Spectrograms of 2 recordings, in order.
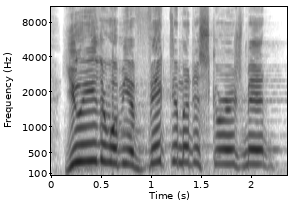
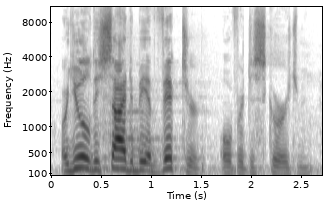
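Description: First: Slightly lifted, suspended first option; raised either-or. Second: Low, soft second option; hushed resolve. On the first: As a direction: hold the pitch up and leave the choice hanging. First half of either-or choice. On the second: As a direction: drop the voice deep and quiet to land the choice. Hushed second half of choice. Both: Real, not acted.

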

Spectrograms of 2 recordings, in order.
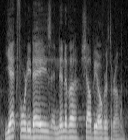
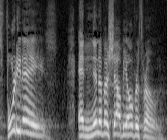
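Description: First: Said in the usual way. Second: A reluctant prophet booming his doom. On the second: Acted. Jonah's short grudging sermon.

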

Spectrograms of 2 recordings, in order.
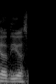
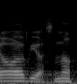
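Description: First: Said in the usual way. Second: Put-on hushed "Oh, Dios, no" of a frightened boy; dismayed gasp. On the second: Boy who spilled the teacher's juice, hushed dismay. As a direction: breathe "Oh, Dios, no" softly, in dismay. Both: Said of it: "Bueno, no dije: "Oh, Dios".

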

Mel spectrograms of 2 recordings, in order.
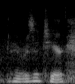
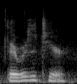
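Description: First: Soft echo. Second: Said in the usual way. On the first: Real, not acted. Admitting to listeners he cried, softly repeated.

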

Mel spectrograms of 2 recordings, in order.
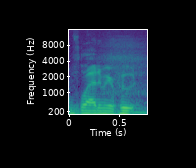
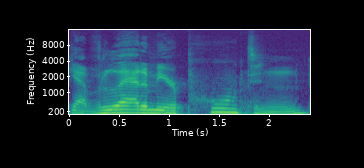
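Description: First: Said in the usual way. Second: "Vladimir Putin" drawn out slowly, rising at the end on "Putin"; mocking Steven Seagal's pronunciation. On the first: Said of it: "'Cause everyone's like". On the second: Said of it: "just the way he fucking pronounced it".

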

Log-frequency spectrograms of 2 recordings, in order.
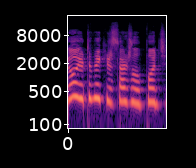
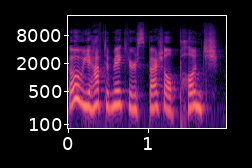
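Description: First: Fast, higher rush through the line; quick retold quote. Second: Said in the usual way. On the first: Retelling the character's punch request, quick and eager. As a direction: rattle it off eagerly. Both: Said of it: "he's like".

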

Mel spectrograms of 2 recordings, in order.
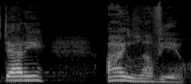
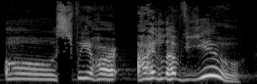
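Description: First: Soft, low imitation of a loving little girl; hushed retold "I love you"; daughter's tender declaration. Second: Slow, drawn-out loving reply; retold daddy gush, lingering on the words; doting dad. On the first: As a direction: retell it softly and earnestly, like a child confiding. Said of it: "she looks into my eyes and she goes". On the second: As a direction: stretch it out fondly, like a melting father. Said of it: "And I was like".

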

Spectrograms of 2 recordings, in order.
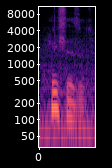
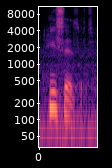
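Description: First: Lower, much softer He says it; soft, grave echo of He says it; hushed repeat. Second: Said in the usual way. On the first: Shown as a demonstration. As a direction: let He says it sink to a near murmur.

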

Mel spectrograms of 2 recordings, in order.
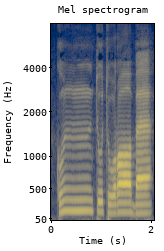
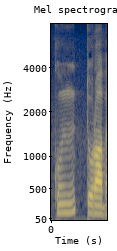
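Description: First: كنت ترابا said very slowly, both ta sounds kept apart; correct unmerged reading. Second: كنت ترابا said with the two ta sounds wrongly merged into one; wrong merged reading. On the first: Teacher reciting the correct reading with no merging. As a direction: stretch it out slowly and pronounce each ta clearly. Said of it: "فلا ندغم". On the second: Teacher showing students the reading they must not use. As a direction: run كنت straight into ترابا, dropping the first ta, as the mistake. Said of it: "لا نفعل هذا". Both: Shown as a demonstration.

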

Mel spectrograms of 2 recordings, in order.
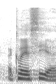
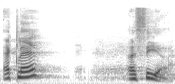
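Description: First: Said in the usual way. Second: Ekklesia drawn out very slowly, syllable by syllable; slow demo. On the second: Shown as a demonstration. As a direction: stretch Ekklesia out so they can repeat it. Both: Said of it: "Somebody say that".

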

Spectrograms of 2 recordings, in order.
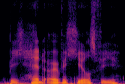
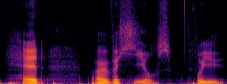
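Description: First: Said in the usual way. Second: "Head" hit hard, then "over heels for you" drawn out slowly; emphatic slow repeat. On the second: Shown as a demonstration. Coach hammering home the point with slow emphasis.

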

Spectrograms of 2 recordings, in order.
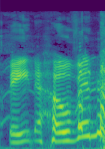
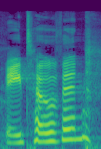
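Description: First: Beethoven as Bait-hoven, higher and incredulous; questioning Bait-hoven; mimicked British pronunciation. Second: Beethoven as Bay-toe-ven, rising; questioning Bay-toe-ven; usual American pronunciation. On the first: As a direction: laughingly echo Beethoven with a heavy H. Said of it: "putting emphasis on the H". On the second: Shown as a demonstration. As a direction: say Beethoven with the T starting the second syllable. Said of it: "How you say it?".

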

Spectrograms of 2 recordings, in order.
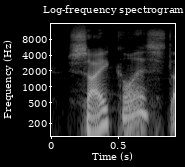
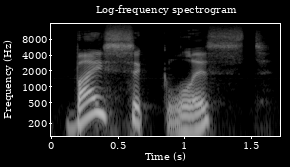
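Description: First: "Cyclist" tried as a questioning rise; easier word. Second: "Bicyclist" spelled out slowly, syllable by syllable; slow careful try. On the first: Host swapping in the easier word, rising. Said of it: "I can say that". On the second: Host sounding out a tricky word, slowly. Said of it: "How do you say that?". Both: Shown as a demonstration.

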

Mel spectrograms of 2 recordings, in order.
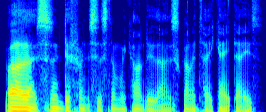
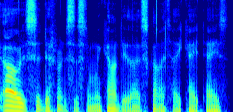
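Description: First: A lightly voiced bored agent, quieter and lower; mocking support agent. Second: The same lightly mocked agent line, fast, softer and lower; mocking support agent, repeated. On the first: The ranter mimics support staff brushing him off, lightly mocking and softer. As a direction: parrot the company line, softer and lower, with mild mockery. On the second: The ranter repeats the support staff's stock excuse, rattled off fast and softer. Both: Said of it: "we just repeat the same thing over and over again".

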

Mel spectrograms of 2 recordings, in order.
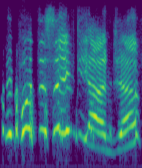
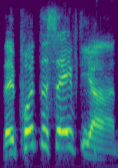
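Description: First: Very high, incredulous squeal; comic high-pitched exasperated outburst; outraged squeal. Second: Raised-pitch exasperated reveal; indignant, higher than usual; exasperated disbelief. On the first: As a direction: repeat it at the top of your range. Repeats the reveal, escalating in outrage. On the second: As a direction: announce the outrage, not yet shrieking. Exasperated repeat of the story's reveal. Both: Retold or imitated.

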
